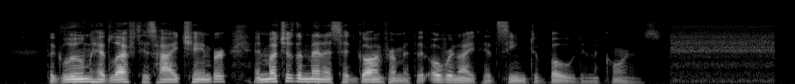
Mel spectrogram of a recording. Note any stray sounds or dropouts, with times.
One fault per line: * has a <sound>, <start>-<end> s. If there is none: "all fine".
all fine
